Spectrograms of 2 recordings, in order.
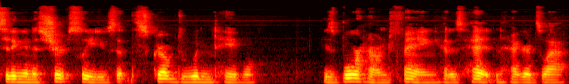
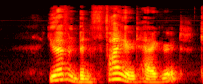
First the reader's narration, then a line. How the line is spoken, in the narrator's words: gasped Hermione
